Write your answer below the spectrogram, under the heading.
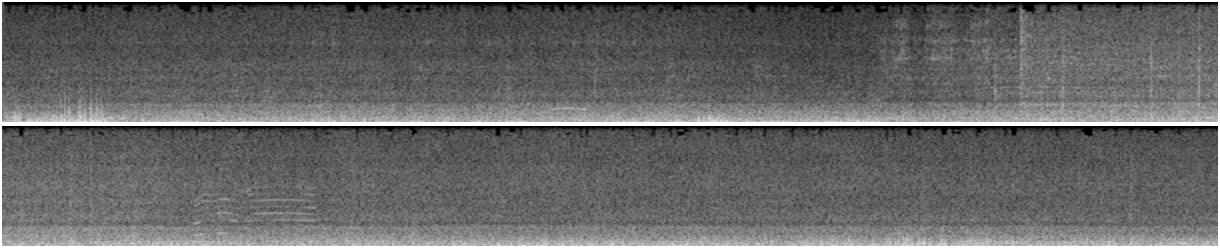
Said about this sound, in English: As it is, you can just listen to the ambience of a trip on a narrow gauge steam train.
